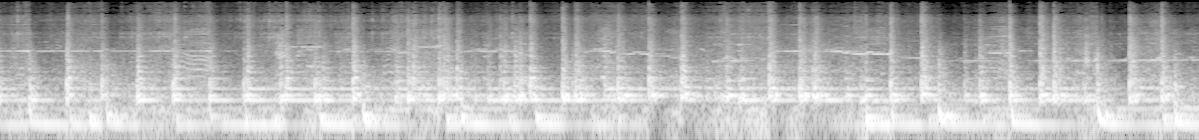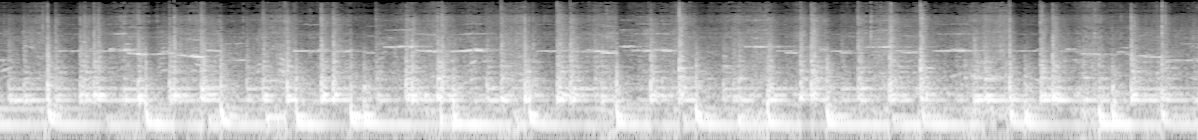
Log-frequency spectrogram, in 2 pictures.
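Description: Japanese festival music (matsuri bayashi) played on the float: a quick, even beat of drums and clacking percussion under a high wavering flute melody, with voices of the people around it.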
